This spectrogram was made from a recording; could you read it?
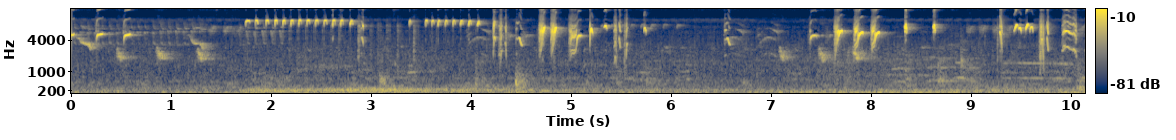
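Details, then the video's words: Sunbird training song used as therapy for untrained, bulk-bought caged birds to make them sing readily. High, sharp chirps and descending notes, then a fast buzzy trill, followed by scattered clicks and bright ticking notes. "TERAPI KONIN BAHAN OMBYOKAN JADI CEPAT GACOR DENGAR KOLIBRI BONGKAR MATERI PASTI NYAUT SEMUA"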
